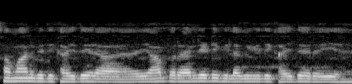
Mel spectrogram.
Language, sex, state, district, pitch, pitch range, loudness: Hindi, male, Haryana, Rohtak, 135 Hz, 125-140 Hz, -15 LUFS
